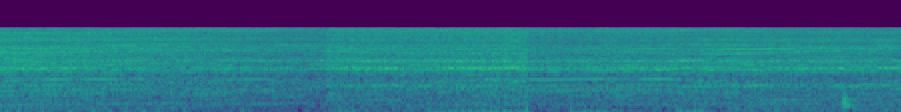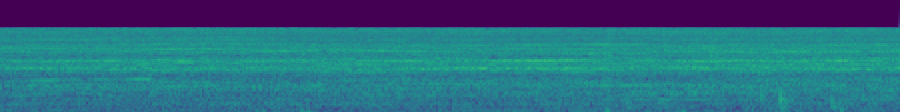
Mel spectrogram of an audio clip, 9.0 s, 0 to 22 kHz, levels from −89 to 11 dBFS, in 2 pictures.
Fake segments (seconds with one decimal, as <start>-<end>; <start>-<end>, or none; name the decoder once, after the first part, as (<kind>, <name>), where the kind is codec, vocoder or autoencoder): 1.6-2.7 (vocoder, BigVGAN v2); 4.0-5.0; 5.8-6.3; 7.7-9.0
